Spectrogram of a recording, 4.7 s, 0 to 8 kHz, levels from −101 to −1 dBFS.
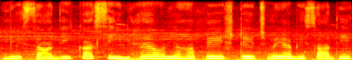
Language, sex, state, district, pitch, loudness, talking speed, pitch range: Hindi, female, Bihar, Katihar, 255 Hz, -14 LUFS, 155 wpm, 245-265 Hz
